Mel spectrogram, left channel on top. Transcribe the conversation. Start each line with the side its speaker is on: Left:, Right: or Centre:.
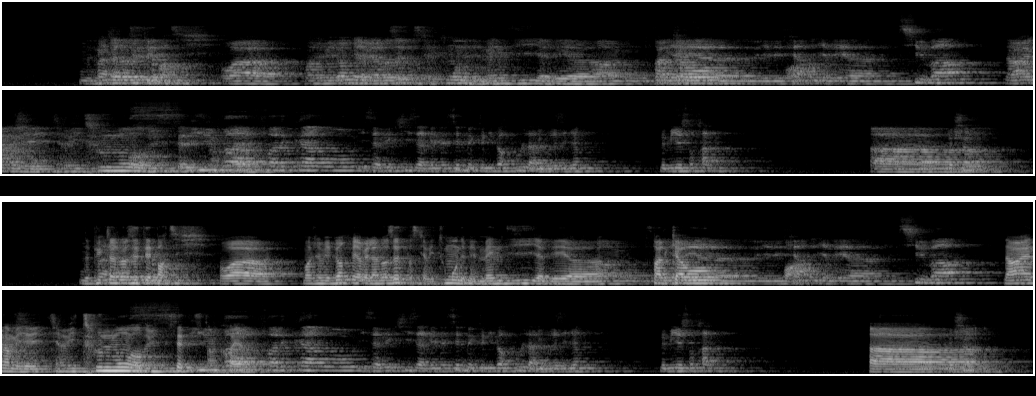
Centre: Donc,
Right: Depuis
Centre: pour la
Right: que
Centre: fan
Right: la Noisette
Centre: du club,
Right: est partie. Ouais, ouais. ouais. Moi, j'aimais bien qu'il y avait la Noisette parce qu'il y avait tout le monde. Il y avait Mendy, il y avait euh,
Centre: euh, gros, Bru-
Right: Falcao.
Centre: il y avait, euh, il y avait,
Right: Waouh.
Centre: Ferd- il y avait euh, Silva,
Right: Non, ouais,
Centre: Br-
Right: non, mais il y avait il
Centre: <laughs>
Right: y avait tout le monde
Centre: Silva,
Right: en 2017. C'était incroyable.
Centre: Falcao, ils avaient qui? Ils avaient, le- c'est le mec de Liverpool, là, le Brésilien, le milieu central,
Right: Euh...
Centre: Euh, le chauve.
